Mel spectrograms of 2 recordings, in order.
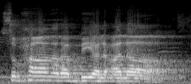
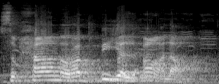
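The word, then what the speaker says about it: سبحان ربي الأعلى: और दूसरा तरीका सुभान रब्बी अल अला।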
